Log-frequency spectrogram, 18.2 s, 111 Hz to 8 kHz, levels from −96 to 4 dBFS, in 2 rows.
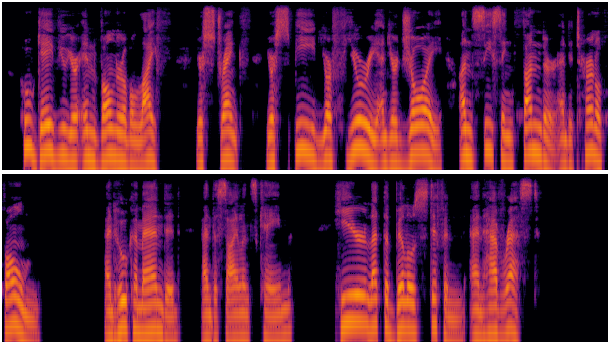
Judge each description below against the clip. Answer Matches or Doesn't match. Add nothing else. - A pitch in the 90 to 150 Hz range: Matches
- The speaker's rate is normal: Doesn't match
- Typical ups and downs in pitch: Matches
